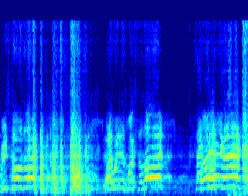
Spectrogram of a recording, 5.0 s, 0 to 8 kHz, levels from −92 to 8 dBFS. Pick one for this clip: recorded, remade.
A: remade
